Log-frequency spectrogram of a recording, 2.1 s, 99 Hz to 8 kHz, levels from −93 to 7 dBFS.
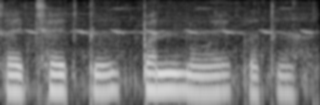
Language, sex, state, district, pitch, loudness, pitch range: Wancho, female, Arunachal Pradesh, Longding, 175 Hz, -16 LUFS, 170-185 Hz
